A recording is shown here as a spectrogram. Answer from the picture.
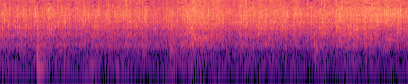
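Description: Catfish pieces frying in red curry sauce in a pan: a steady sizzle, with a few faint ticks.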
